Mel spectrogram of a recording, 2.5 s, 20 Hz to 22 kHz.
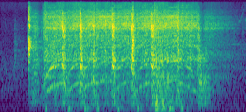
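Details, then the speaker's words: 212cc engine on Honda Grom clone just fitted with Nibbi PE28 carburetor, choke on: starter churns in quick even pulses, about six a second, for under two seconds without firing because the carb float bowl is still empty. "Throw some choke on. I know that carb bowl's empty."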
